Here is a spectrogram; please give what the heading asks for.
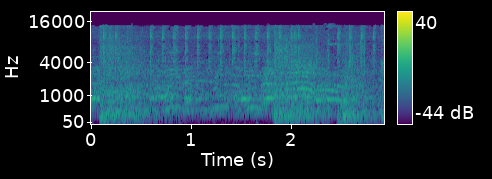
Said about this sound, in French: forces de l'ordre tirent des grenades lacrymogènes pour disperser la foule.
